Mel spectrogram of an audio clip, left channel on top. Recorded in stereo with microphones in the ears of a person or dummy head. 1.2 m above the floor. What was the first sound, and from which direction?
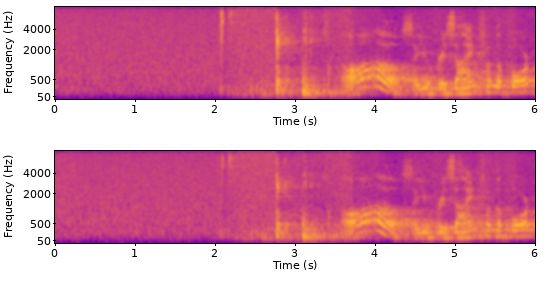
Footsteps, 35° left (ahead or behind).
